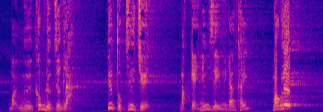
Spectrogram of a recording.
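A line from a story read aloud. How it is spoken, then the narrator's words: Sudden shout. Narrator (Vietnamese): chồng hét lên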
